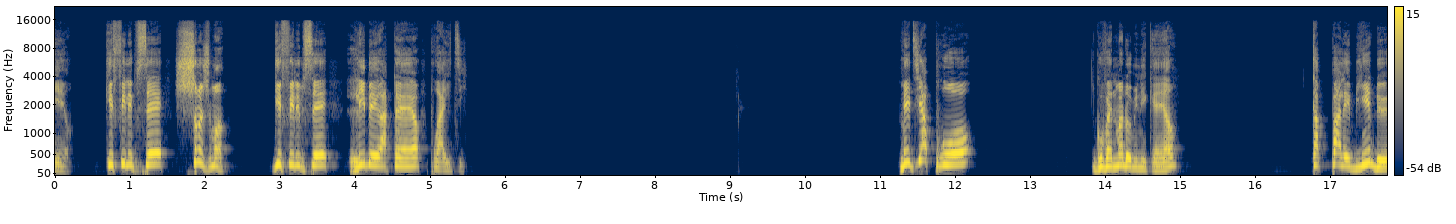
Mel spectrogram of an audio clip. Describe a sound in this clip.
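A man speaks with animation into a close microphone, in bursts with long pauses.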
